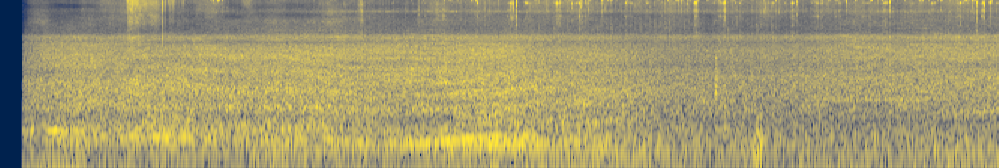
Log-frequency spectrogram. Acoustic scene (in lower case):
street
